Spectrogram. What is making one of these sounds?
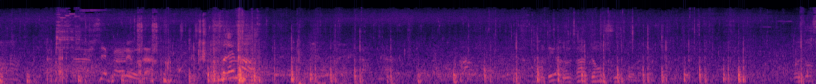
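Footsteps thud quickly across wooden planks.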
